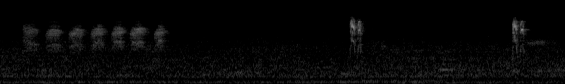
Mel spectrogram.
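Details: Brown-throated sunbird lure call: a quick run of six high, buzzy pulsed notes, then two isolated sharp, high double chirps after a pause, over soft background hiss.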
